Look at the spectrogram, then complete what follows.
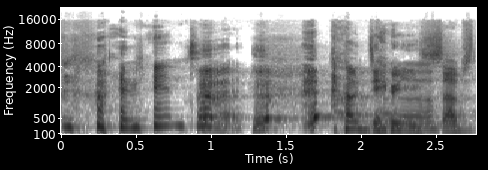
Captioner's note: both chuckle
